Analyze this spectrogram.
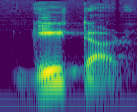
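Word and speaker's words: guitar: তারপর আসেন গিটার, গিটার, জি ইউ আই টি এ আর, গিটার, এখানে ইউ উচ্চারিত হবে না, জি আই গি টি এ আর, গিটার।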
